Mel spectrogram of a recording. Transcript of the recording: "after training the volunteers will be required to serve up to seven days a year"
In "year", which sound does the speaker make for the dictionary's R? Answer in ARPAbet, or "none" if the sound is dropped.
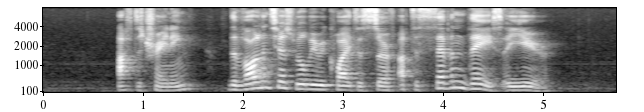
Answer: R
